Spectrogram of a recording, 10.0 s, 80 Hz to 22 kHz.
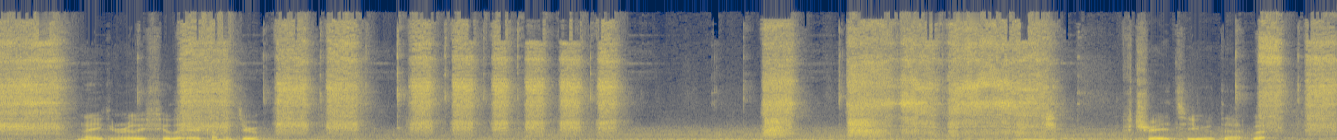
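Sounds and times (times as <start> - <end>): compressed air sputtering bursts: 0.0 - 0.6, 1.3 - 4.8, 5.7 - 8.1, 9.4 - 10.0.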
